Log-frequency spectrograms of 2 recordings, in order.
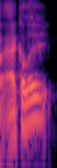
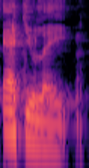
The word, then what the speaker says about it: accolade: Let me All right, pronounce that word I just sent you. Oh, accolade. He says acculate.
